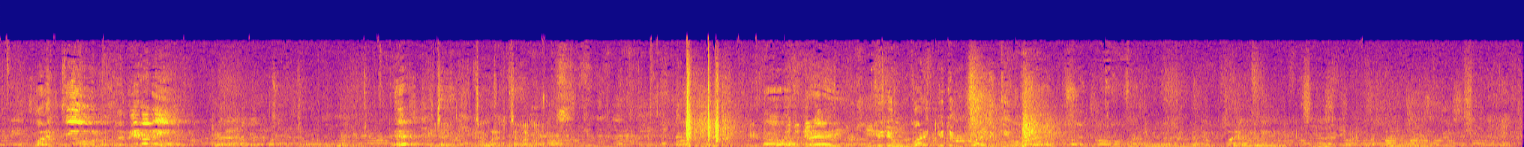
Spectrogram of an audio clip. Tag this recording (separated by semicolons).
spanish; south-spain; street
